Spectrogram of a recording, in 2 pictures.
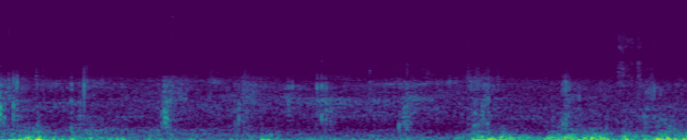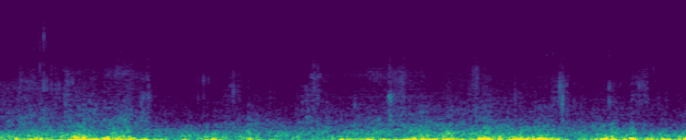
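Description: Wind buffeting the microphone: a gusty low rumble that builds about a third of the way in and dominates the rest. Before it, faint footsteps on rough ground.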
